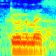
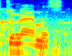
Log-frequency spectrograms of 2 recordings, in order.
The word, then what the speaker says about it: Dunamis: um check me out d-u-n-a-m-i-s is greek for power so it's power carpet cleaning dunamis copper cleaning a lot of people pronounce it as dynamics but it's actually dunamis and what is your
